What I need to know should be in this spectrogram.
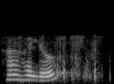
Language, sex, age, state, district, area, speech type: Maithili, female, 45-60, Bihar, Saharsa, urban, conversation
